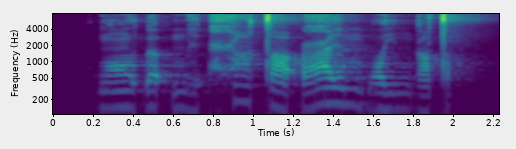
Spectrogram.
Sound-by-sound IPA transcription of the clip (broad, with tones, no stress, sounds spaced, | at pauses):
ɡ ɔ̃˨ ʊ̯ ɗ ɐ˨ ʔ m e̤˨ ʔ ħ ṳ˦ tˤ u˨ ʔ ʕ e˦ m b ɔ˨ j ŋ ɡ ɐ˨ tˤ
